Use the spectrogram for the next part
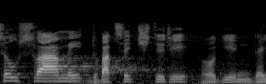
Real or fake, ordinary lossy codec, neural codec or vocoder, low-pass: real; MP3, 32 kbps; none; 7.2 kHz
